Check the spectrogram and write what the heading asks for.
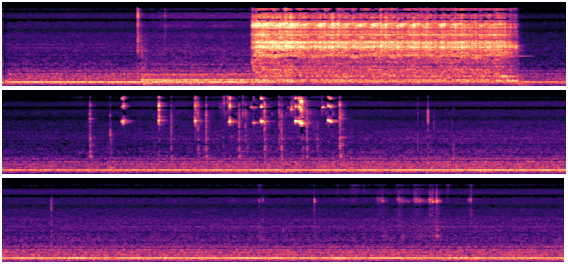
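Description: Small bench mill-lathe humming steadily. Near the start a loud hissing, scraping rush lasts about three seconds, with a low tone rising under it. About halfway through come a dozen or so light, sharp metallic clicks.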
